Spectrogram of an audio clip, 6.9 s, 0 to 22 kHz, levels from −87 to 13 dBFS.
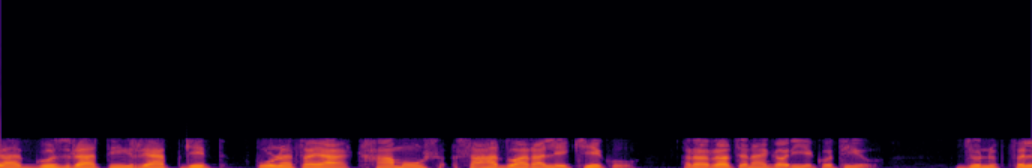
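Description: No technical faults are audible.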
